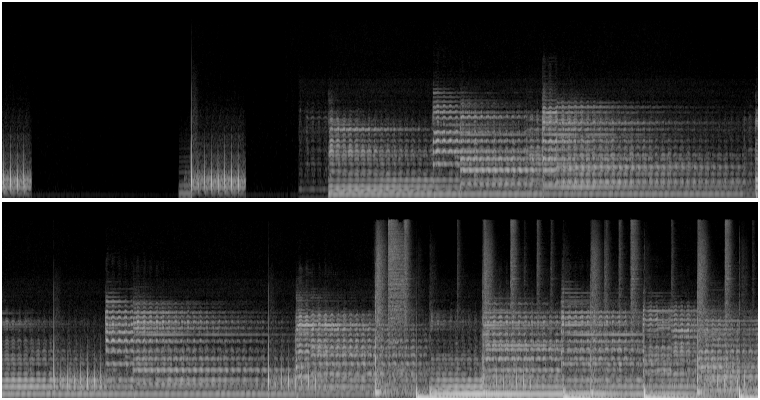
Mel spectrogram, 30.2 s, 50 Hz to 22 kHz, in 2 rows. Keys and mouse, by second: 1.8-4.7 drag, 2.0 b, 5.3 g, 9.2-10.9 drag, 9.7 b, 11.3-13.1 middle drag, 13.1-14.8 drag, 17.6 click, 19.6-21.4 drag, 19.8 b, 22.1 click, 24.5-26.3 drag.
